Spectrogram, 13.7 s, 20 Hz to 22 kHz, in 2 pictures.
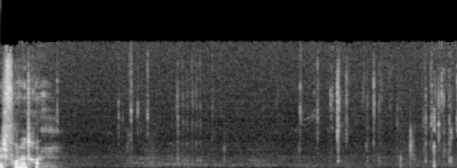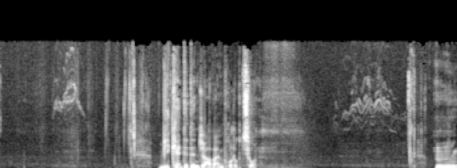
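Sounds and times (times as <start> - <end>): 
speech: 0.0 - 0.8, 9.2 - 10.9, 13.4 - 13.7
typing on a computer keyboard: 1.7 - 3.5, 4.4 - 7.0.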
